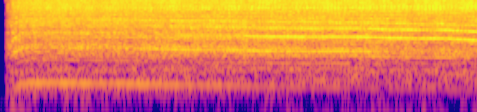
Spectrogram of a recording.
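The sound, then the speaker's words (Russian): A power screwdriver drives a self-tapping screw into laminated chipboard to fix telescopic drawer runners during furniture assembly. It gives one loud, steady motor whine with a scraping grind that runs for about two and a half seconds. “Саморез вошел в плиту ЛДСП, прижимая хитрые телескопические полозья.”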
